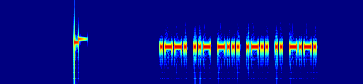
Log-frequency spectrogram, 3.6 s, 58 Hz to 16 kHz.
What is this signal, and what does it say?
Morse code, heard as a keyed tone, about 53 wpm, 700 Hz. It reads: PUBLIC
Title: Sets of 2 Words - New Word Drill - 50wpm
